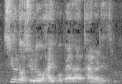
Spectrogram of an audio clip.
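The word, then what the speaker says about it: pseudohypoparathyroidism: तो इसकी प्रोनाउंसिएशन है स्यूडो हाइपोपैराथायरॉयडिज्म।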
